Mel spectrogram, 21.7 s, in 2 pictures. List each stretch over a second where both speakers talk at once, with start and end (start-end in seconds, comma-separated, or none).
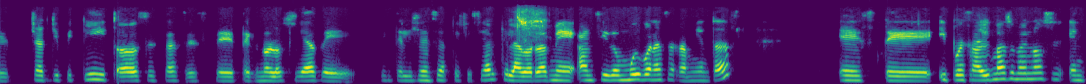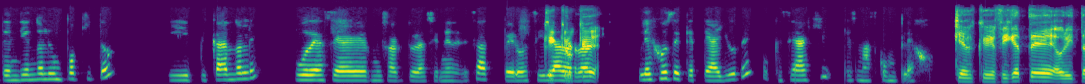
none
